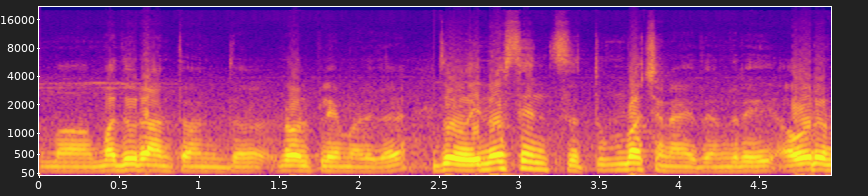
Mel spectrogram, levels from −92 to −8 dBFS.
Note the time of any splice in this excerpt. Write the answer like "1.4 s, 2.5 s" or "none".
2.4 s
